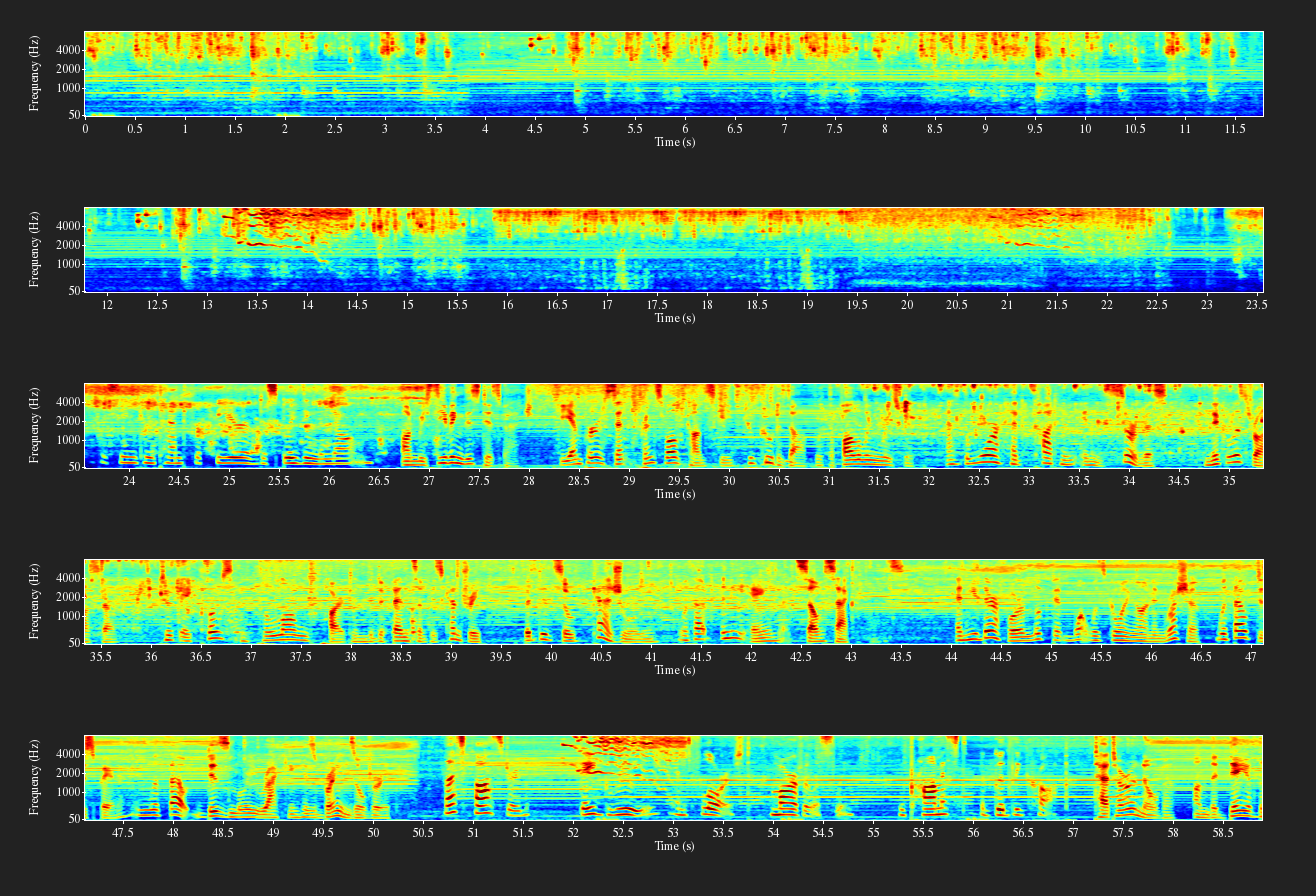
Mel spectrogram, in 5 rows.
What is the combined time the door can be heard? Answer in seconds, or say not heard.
4 s.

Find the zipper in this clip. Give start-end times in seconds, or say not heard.
not heard.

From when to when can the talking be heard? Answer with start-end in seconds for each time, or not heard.
23.7-58.8.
